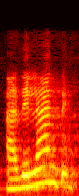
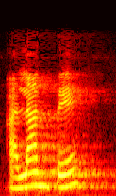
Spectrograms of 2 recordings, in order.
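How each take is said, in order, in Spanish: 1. Se pronuncian todas las sílabas completas. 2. Se omite una sílaba, y queda una forma acortada.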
